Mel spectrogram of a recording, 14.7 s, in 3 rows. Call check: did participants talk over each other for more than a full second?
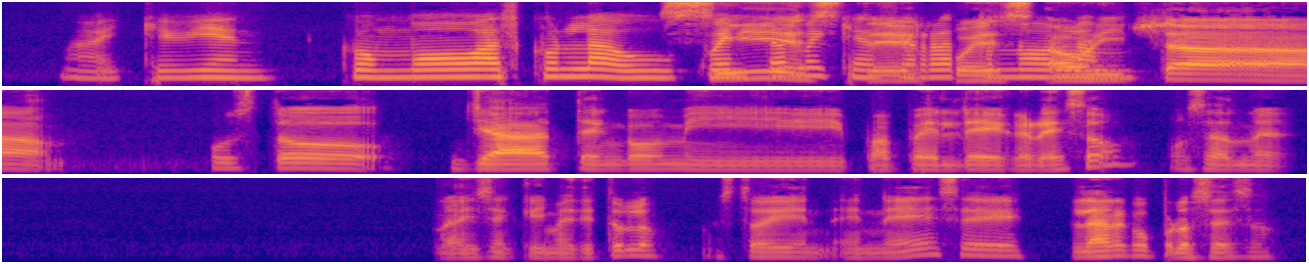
Yes, from 2.5 s

